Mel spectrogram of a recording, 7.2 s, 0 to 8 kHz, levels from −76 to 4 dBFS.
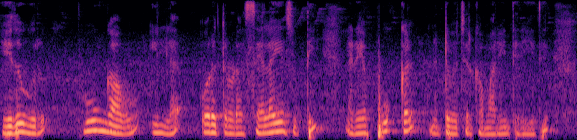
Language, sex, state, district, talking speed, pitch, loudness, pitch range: Tamil, female, Tamil Nadu, Namakkal, 110 wpm, 170 Hz, -18 LUFS, 150-205 Hz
